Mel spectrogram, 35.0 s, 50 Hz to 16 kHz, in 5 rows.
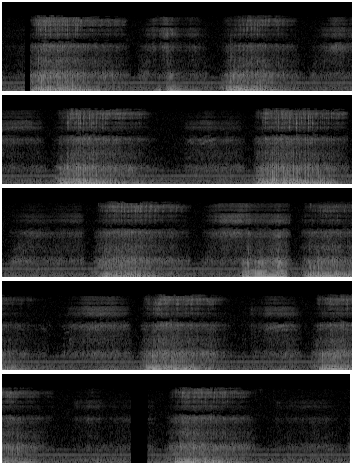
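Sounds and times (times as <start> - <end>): faint steady hum: 0.0 - 34.9
person snoring loudly: 0.6 - 10.0, 12.0 - 17.7, 18.3 - 21.6, 22.4 - 25.5, 26.3 - 28.8, 31.3 - 33.0.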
